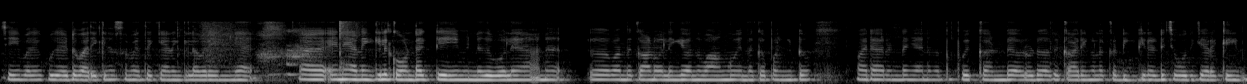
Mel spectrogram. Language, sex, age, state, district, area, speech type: Malayalam, female, 18-30, Kerala, Kottayam, urban, spontaneous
